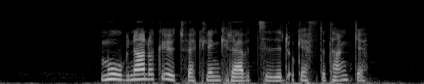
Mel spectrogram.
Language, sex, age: Swedish, female, 18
